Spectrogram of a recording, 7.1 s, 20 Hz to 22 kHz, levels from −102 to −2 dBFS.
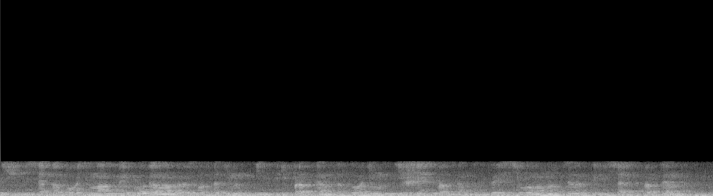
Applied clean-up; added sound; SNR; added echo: none; Engine; 2 dB; reverberation time 1.0 s.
